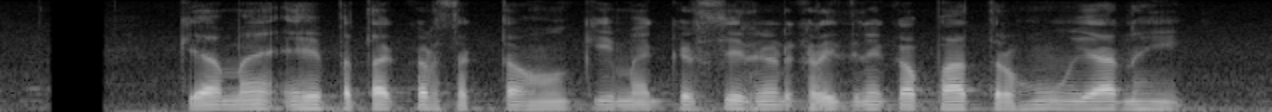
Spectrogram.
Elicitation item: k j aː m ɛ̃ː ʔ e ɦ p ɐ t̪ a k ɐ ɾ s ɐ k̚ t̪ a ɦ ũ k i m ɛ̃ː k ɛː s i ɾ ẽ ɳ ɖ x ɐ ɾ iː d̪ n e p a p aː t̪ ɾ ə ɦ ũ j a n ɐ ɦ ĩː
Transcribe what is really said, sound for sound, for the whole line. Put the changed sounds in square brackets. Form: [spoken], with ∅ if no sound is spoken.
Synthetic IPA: k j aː m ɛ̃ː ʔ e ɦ p ɐ t̪ a k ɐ ɾ s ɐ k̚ t̪ a ɦ ũ k i m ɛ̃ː k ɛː s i ɾ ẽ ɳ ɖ x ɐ ɾ iː d̪ n e [k] a p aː t̪ ɾ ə ɦ ũ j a n ɐ ɦ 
